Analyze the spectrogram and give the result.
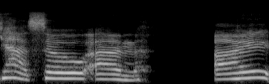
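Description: Ordinary pitch variation from a woman, set in a quiet background. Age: 50s. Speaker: illustrator; panelist. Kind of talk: panel discussion. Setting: video call. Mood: earnest, personal, reflective. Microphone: video call.

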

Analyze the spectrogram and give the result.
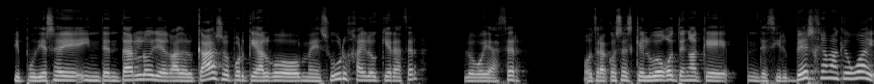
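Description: Against a quiet background, a woman speaks in a medium pitch at a moderate pace. Her tone is animated, with ordinary pitch variation. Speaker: late-night radio presenter; radio presenter. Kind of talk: casual chat. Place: studio. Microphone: studio mic.

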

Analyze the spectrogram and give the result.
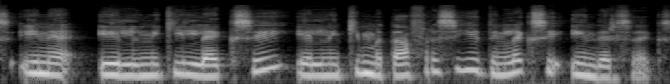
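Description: A woman's voice with a dark, mellow tone, ordinary pitch variation and a fairly quick pace, against a quiet background. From Crete, Heraklion; Crete, Greece. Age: 20s. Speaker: intersex advocate; podcast guest. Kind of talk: interview. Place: studio. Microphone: studio mic.

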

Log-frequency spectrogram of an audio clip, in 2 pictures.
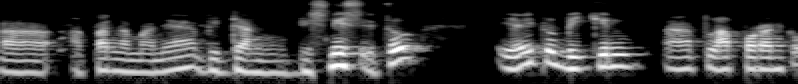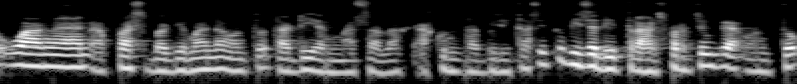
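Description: This is an unremarkable speaking voice. It moves at a moderate pace with ordinary pitch variation. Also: man. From Indonesia, Central Java. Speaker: university professor; guest, professor. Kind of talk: casual chat. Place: home room. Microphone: headset.

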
